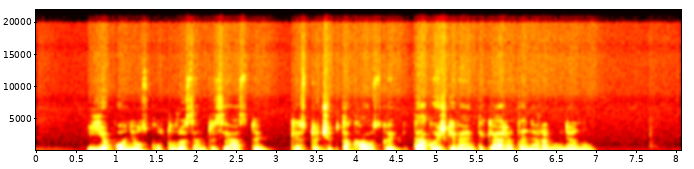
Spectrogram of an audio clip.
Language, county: Lithuanian, Vilnius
